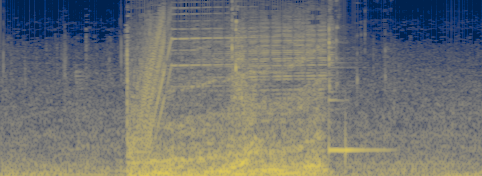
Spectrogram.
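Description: A game menu opens with a short burst of sound.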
